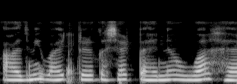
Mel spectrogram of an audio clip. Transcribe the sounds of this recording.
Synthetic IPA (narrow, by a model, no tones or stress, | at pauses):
aːd̪miʋaːɪʈʈɪɽkaʃɐʈ̚pɛɦnaɦuahɛː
